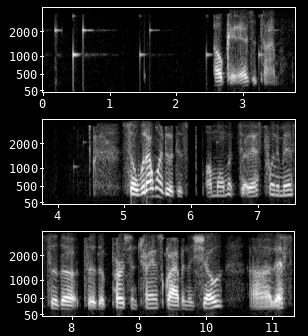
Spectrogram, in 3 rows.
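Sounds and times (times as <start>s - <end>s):
electronic timer beeping: 0.0s - 3.6s, 4.3s - 4.6s
speech: 2.6s - 3.7s, 5.1s - 11.3s.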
